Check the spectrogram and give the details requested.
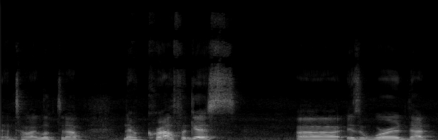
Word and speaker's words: Necrophagus: probably four years uh it's called necrophagous at least that's how Americans and British people pronounce it uh it's a Spanish movie so maybe they would pronounce it necro fagus uh or necro fagus something something like that but either way if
